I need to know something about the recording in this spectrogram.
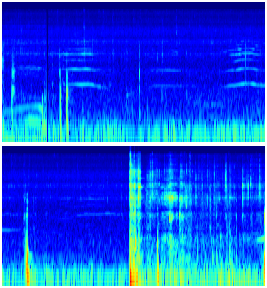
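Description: Humpback whale song heard underwater: a series of drawn-out moaning tones with overtones, some gliding and one arching up and back down in the middle. About eight seconds in, a sudden loud rush of water noise cuts in and lasts a couple of seconds.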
